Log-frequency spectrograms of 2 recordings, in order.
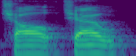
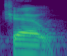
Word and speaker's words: Thiaw: Tia's pronounced Chow, by the way.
